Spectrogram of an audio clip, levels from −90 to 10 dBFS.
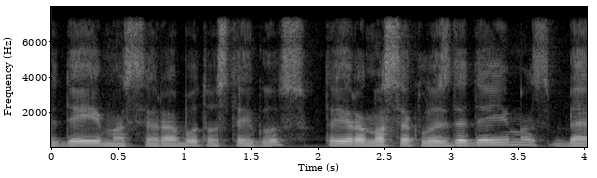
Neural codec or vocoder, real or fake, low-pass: none; real; 7.2 kHz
